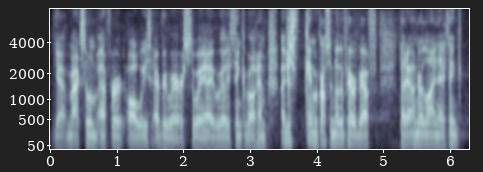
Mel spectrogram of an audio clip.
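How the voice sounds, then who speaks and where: A man's voice: fairly low pitch, steady tone, rapid-fire, fairly bright tone, big-room sound. A man hosting a podcast, reading out quotes and commenting on them in an emphatic, insistent way. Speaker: podcast host.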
